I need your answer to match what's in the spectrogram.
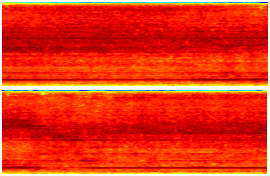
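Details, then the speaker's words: Power drill running after its squealing brushes were removed, sanded and refitted: smooth steady high-pitched motor whir with no squeal or chatter; normal running. "doesn't make that uh noise anymore really from what I can tell Works a heck of a lot better wow"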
